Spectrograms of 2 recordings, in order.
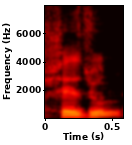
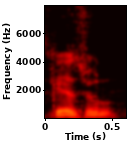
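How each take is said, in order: First: The word begins with a sh sound. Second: The word begins with an sk sound. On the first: "UK version শেজুল এমনভাবে বলে" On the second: "USA ভার্সনটা বলে স্কেজুল"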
